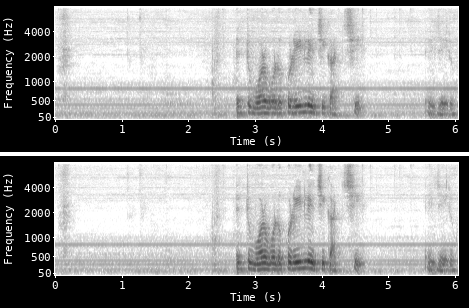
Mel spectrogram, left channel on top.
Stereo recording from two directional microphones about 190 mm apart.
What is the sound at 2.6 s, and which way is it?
Speech, 55° right (ahead or behind).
